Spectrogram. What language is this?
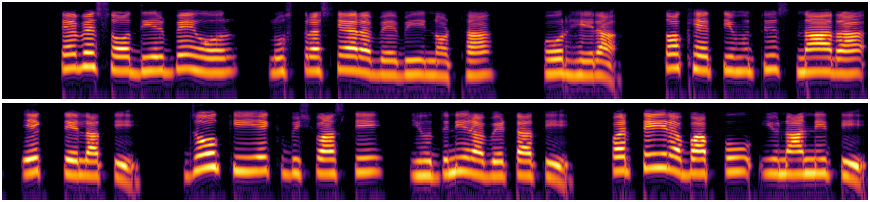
Kullu Pahari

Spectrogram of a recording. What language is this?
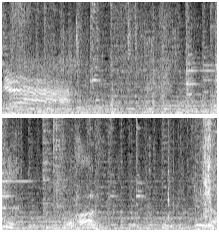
Turkish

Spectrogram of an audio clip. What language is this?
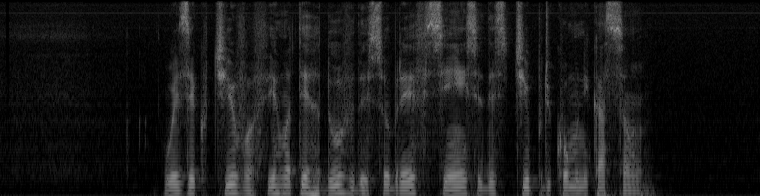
Portuguese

